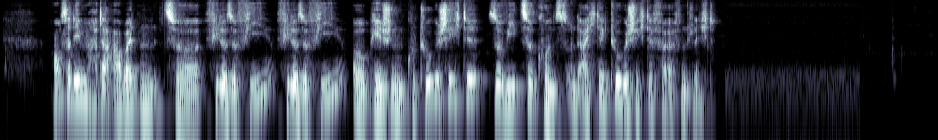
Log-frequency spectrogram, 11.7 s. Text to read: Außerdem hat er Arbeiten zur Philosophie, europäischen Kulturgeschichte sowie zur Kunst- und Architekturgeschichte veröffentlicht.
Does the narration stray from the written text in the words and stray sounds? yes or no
yes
